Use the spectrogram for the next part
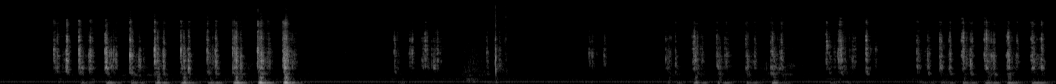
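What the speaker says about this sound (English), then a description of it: "Pressing literally all of the other regular keys that I know don't do anything." Computer keys pressed in fast bursts of crisp clicks, several runs of rapid strokes separated by short pauses, close and clear with no talking, while playing The Stanley Parable Ultra Deluxe.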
